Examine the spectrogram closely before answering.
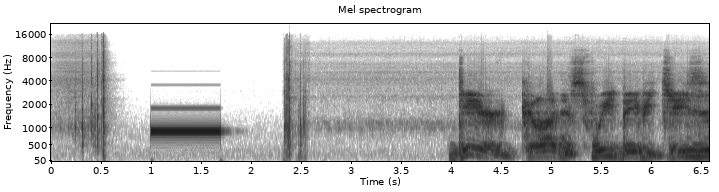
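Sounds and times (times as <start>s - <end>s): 
answering machine beep: 1.0s - 1.8s
speech: 4.0s - 6.5s.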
